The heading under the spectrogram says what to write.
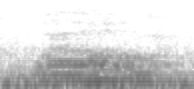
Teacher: It's the low dip, third tone in Chinese.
